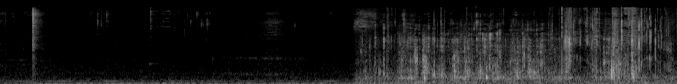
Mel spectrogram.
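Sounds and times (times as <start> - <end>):
wet chewing and slurping of fried instant noodles: 3.6 - 6.7.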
